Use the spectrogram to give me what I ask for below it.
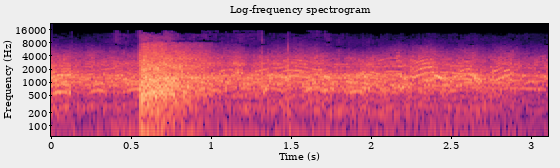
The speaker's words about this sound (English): In the laughter that followed that burlesque line, the sound of a shot could barely be heard. But Mrs. Lincoln heard it.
